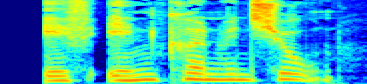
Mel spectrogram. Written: FN-konvention

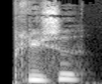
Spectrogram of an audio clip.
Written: plysset

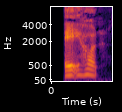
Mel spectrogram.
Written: A-hold

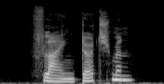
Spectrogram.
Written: flying dutchman

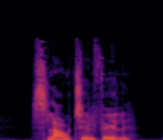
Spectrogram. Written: slagtilfælde

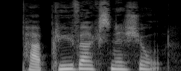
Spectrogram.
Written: paraplyvaccination

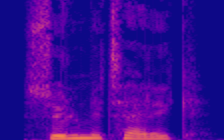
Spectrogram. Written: sølvmetallic

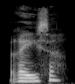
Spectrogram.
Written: racer

